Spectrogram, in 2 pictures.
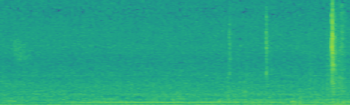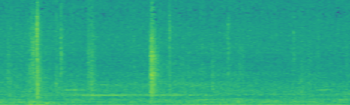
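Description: Moving passenger train heard from inside the carriage: a steady low rumble of the wheels on the rails, with a faint steady hum over the first few seconds and a few sharp clicks from the wheels over the track in the middle.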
